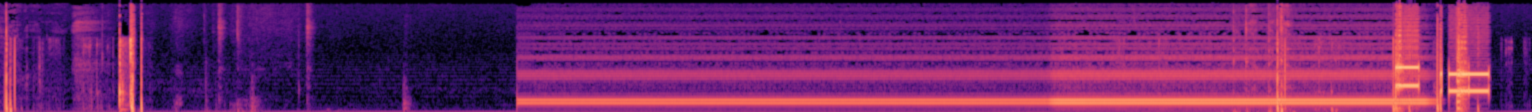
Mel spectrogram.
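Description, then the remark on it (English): A steady phone line tone hums for several seconds, then shifts slightly before a quick run of bright keypad beeps as a number is dialed to call the police; a few soft clicks precede it. “Okay, hanging up and calling the police.”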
